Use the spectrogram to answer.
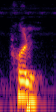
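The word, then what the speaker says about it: full: क्या होता है खींचना ऐसे ही देखें हम फुल एफ U double A फल तो है क्या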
